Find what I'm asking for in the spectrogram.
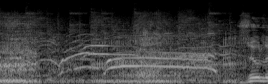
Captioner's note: lion lashing out; screaming; spectators screaming; screaming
